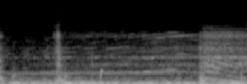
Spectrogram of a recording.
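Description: Tank engine and running gear rumbling steadily, with scattered clicks and a whine that rises in pitch through the second half.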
